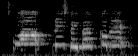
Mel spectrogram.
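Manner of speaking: very high squawking parrot voice; parrot mimicry. A narrator's reading. Parrot copies the dogs' shopping order, very high squawky mimicry. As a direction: parrot back the words in squawks. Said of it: "Polly Parrot copied".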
